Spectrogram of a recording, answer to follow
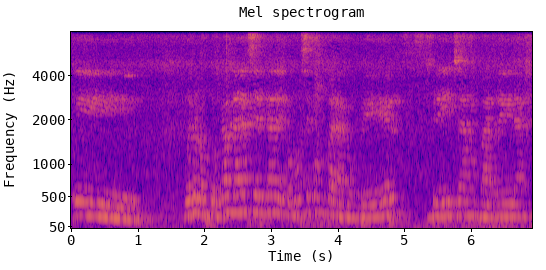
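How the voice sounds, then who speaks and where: A woman from Venezuela, informally introducing a live panel discussion as host, in a halting way with drawn-out, repeated words. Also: mid-range voice. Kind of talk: informal spoken introduction to a live public talk. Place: indoors in a library event space. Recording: very echoey room, distant mic, faint noise.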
